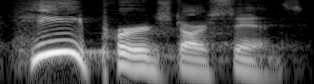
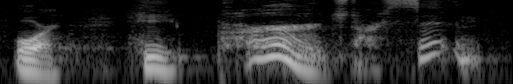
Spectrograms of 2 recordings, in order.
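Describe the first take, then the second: First: HE hit loud, whole line slowed right down; stress on HE. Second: Softer, slow, leaning on purged with a rise; stress on PURGED. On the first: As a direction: lean hard on He, drawn-out delivery. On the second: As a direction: dwell quietly on purged. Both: Shown as a demonstration. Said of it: "Put the emphasis on any syllable you want".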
